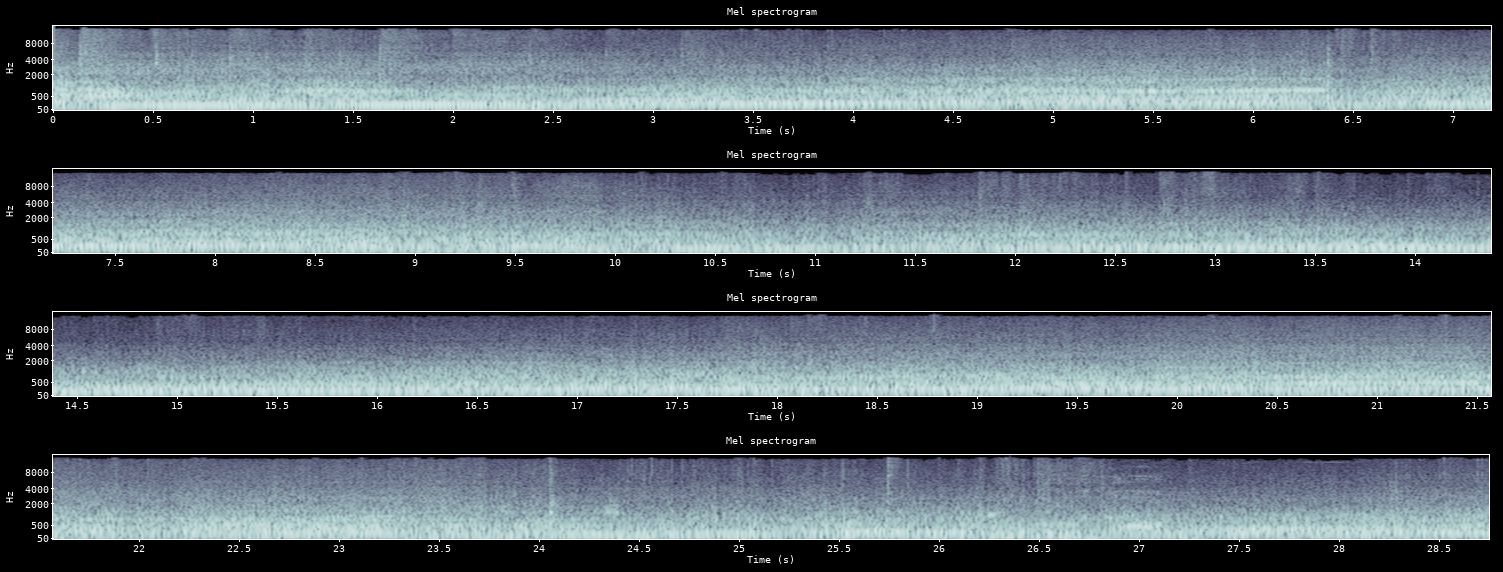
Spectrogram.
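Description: Mitsubishi Lancer Evolution VIII's turbocharged four-cylinder engine heard from inside the car on track. Its revs climb under hard acceleration and drop back at each gear change or lift, over and over.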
